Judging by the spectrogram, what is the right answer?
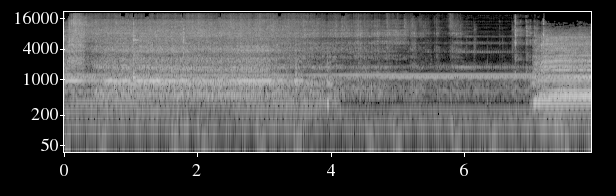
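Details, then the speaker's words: Bentwood Vertical 63 coffee grinder grinding a 13 g dose at 650 microns: steady high motor hum with a buzzing ring on top; resonance from a loose side panel, not a motor fault; not how it sounds from the factory. "It's like resonance, right? It's not the motor. It's not broken because there, that's what it's supposed to sound like. But because the panel is loose here, that's why it sounds like that."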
